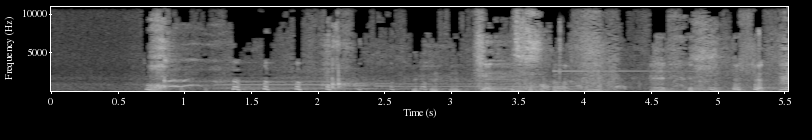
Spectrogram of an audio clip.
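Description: After a short lull, people laughing, with a brief comic music sting of a few held notes underneath.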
